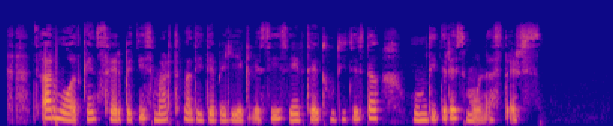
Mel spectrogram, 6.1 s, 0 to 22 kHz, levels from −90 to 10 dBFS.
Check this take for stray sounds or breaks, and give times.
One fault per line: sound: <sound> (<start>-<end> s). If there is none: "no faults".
no faults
